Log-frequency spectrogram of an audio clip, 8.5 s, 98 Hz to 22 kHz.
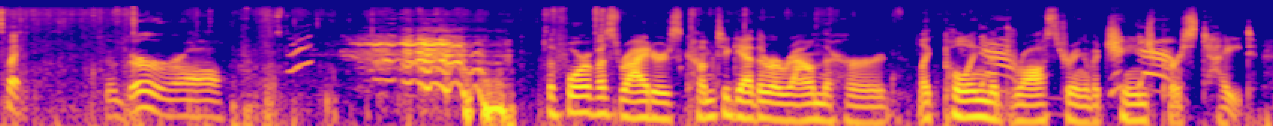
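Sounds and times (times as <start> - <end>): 
speech: 0.0 - 1.7, 3.2 - 8.4
faint hoof thuds: 0.0 - 6.8
mare whinnying: 1.9 - 3.5
mare snorting: 2.2 - 3.5.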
